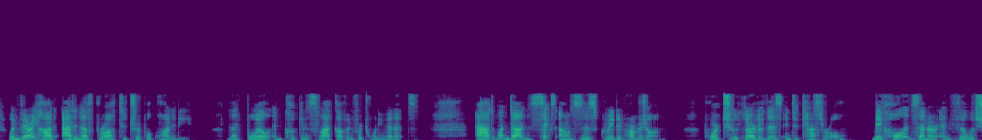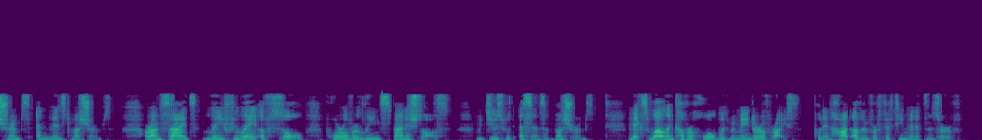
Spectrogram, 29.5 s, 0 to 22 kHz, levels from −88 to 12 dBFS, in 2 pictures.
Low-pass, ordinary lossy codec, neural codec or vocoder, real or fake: 7.2 kHz; AAC, 32 kbps; vocoder, 22.05 kHz, 80 mel bands, Vocos; fake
